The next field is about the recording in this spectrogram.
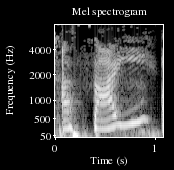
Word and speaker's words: acai: So I'm going to say acai. – What? – I know I'm messing it up. – And that is absolutely correct. – Acai? – According to this, the emphasis is on the second syllable. Acai.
